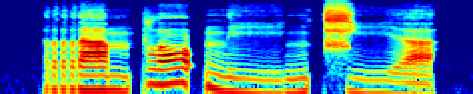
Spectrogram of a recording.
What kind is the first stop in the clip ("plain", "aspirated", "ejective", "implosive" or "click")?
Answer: plain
